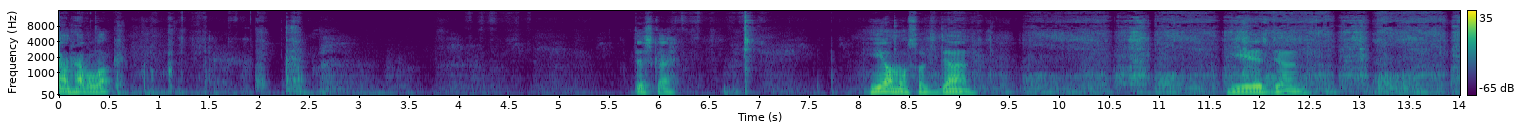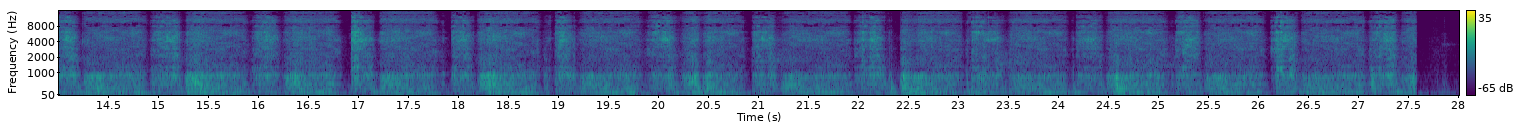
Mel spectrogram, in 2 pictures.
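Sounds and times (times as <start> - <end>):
file rasping on steel: 8.3 - 27.6.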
